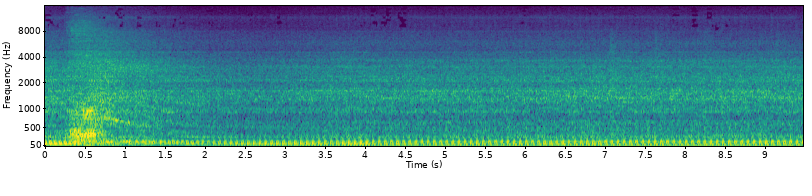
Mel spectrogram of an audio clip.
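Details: Almost stock Honda Ruckus scooter built from spare parts, first start with brake on, CVT cover left off: engine catches with a quick blip of revs, then settles into a steady, even putter.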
